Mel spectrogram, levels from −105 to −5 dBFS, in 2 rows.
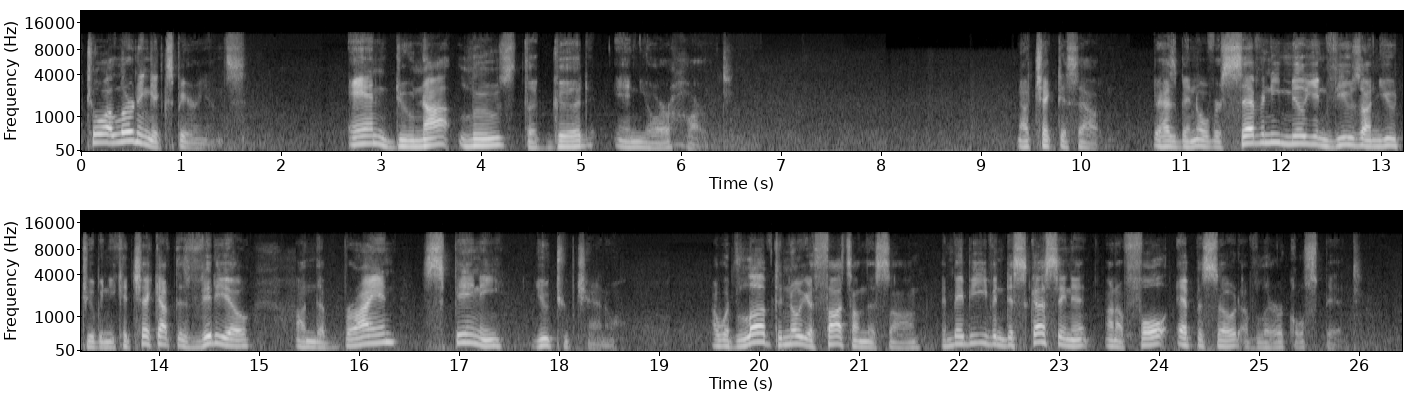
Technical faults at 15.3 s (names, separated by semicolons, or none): comfort noise in place of the background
